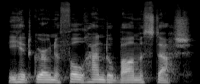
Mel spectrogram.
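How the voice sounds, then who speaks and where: A man's voice: lowish voice, level tone, brisk. A man reading a short story aloud as a scripted audiobook narration. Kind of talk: scripted story narration, bedtime read-along.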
